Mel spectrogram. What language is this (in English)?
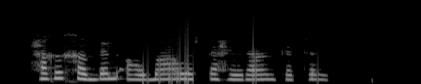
Pashto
